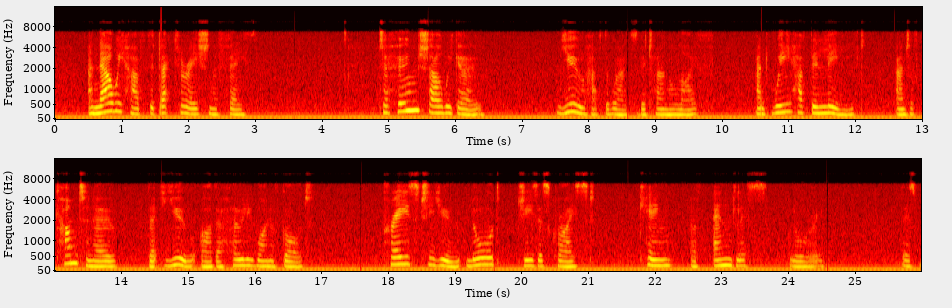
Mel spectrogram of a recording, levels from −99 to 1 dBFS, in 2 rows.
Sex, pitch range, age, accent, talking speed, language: female, 100-165 Hz, 60-79, British, 110 wpm, English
